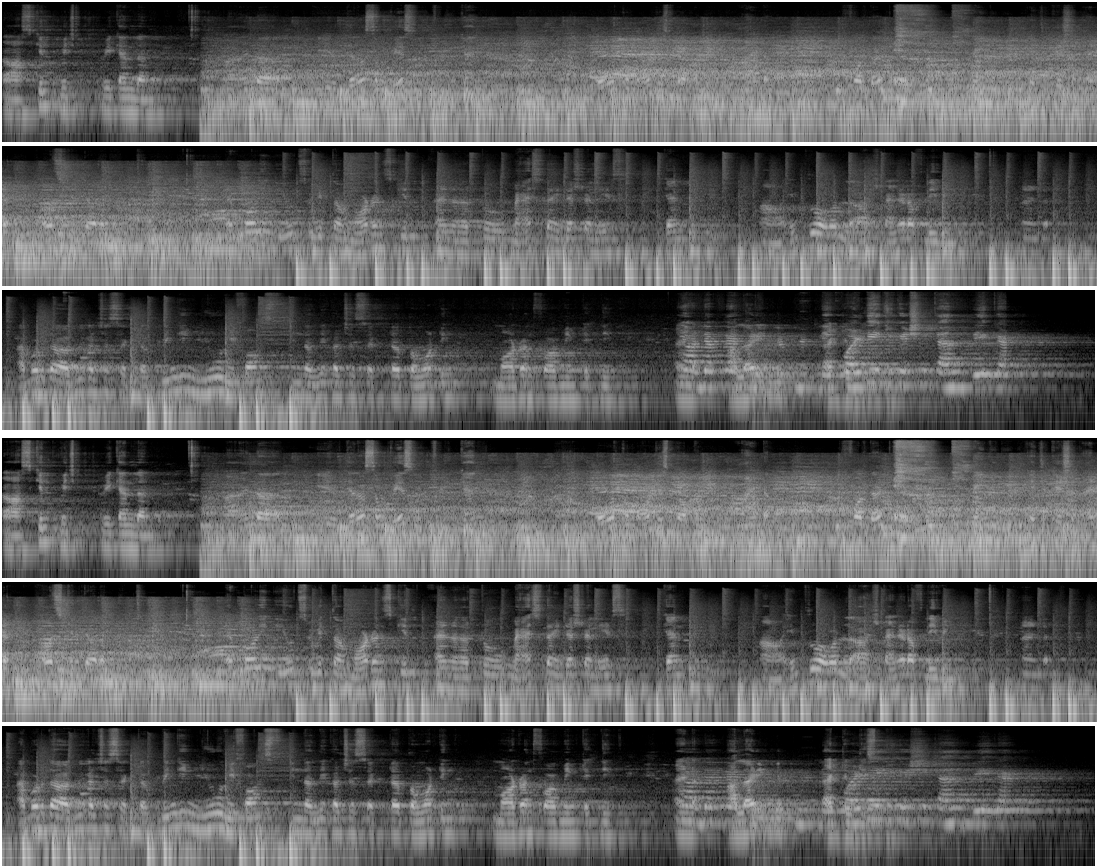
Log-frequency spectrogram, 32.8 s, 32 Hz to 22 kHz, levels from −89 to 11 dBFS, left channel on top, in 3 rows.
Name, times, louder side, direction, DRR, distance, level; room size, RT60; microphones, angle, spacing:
voice 1, 0.0-1.6 1.9-2.8 3.1-4.9 5.5-7.7 8.5-12.3 13.0-17.2 17.6-17.9 18.5-20.8 21.1-21.5 22.0-26.5 26.8-28.1 28.6-28.9 29.2-29.7 30.1-30.6, right 3 dB, 35° right, 8 dB, 1.5 m, -27 dB
sound 1, 2.0-13.5, right 1 dB, 15° right, 4.2 m, -23 dB
sound 2, 13.6-23.7 24.1-25.0, equal, 5° left, 0.9 m, -28 dB
voice 2, 28.7-32.0, left 3 dB, 55° left, 2 dB, 3.3 m, -28 dB
29.5 x 21.5 x 8.9 m, 2.5 s
head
